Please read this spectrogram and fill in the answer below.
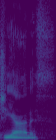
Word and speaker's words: Giannis: Giannis. The G is silent.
